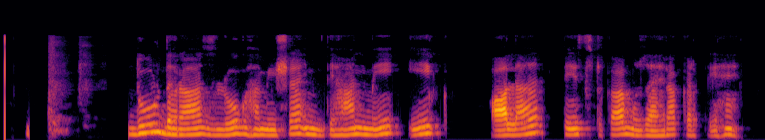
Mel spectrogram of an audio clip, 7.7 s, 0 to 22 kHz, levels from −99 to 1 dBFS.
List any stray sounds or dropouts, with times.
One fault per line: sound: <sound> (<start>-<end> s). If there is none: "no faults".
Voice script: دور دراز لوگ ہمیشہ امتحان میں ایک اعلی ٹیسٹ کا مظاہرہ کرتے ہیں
sound: throat clearing (0.5-1.1 s)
